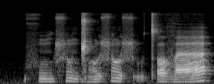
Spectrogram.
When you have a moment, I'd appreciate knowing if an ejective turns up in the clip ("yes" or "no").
yes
